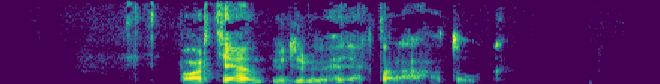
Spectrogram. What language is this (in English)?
Hungarian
